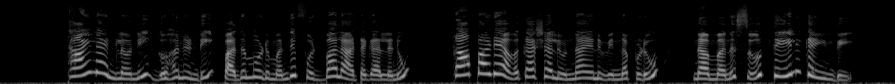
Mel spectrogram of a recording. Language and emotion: Telugu, happy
